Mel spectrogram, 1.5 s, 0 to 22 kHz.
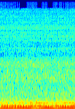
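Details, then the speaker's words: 1971 Plymouth Scamp after fixing a couple of vacuum leaks, timing unchanged: deep even idle, steady low rumble, no stumbles or misses, running very smooth; small oil leak at a bolt. "I'm amazing how well it runs with the no vacuum Le doesn't sound like she's missing"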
